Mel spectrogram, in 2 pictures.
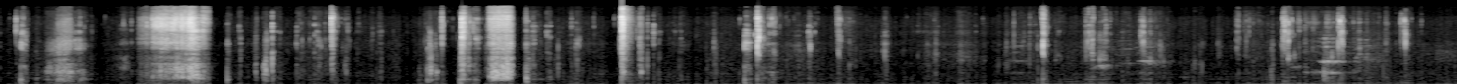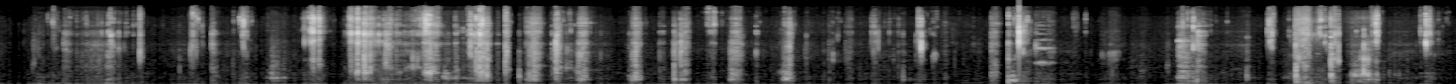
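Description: Close-miked eating sounds: a mouthful of spicy instant noodles taken and chewed near the start, then Doritos nacho chips loaded with salsa bitten and crunched. The bites come in scattered bursts with quiet pauses between, busiest a little after the middle and again near the end.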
